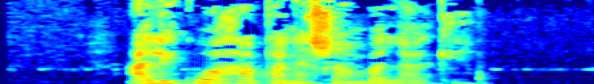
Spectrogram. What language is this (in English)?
Swahili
